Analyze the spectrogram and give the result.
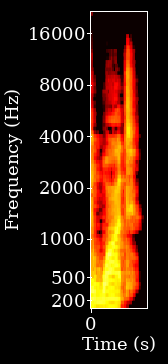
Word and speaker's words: wont: The second thing is when I did not say want correctly, as you would say someone is want to do. Because it is spelled W-O-N-T, and I'll be frank with you.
